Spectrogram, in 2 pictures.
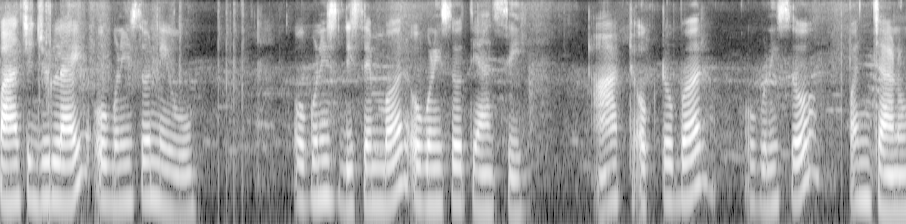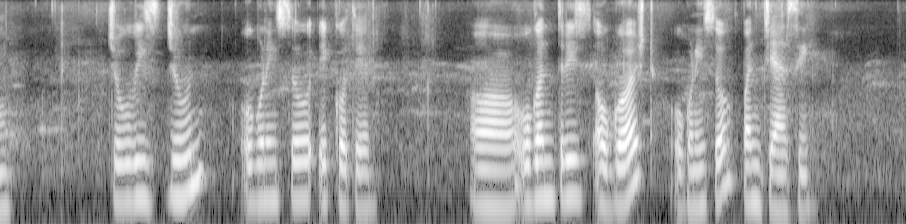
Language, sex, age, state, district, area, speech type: Gujarati, female, 30-45, Gujarat, Surat, urban, spontaneous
